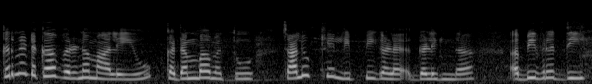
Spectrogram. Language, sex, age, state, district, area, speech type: Kannada, female, 18-30, Karnataka, Shimoga, rural, spontaneous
